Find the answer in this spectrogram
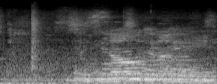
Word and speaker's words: synonym: Synonym, antonym, and hyponym, different. Okay, the stress is first, okay.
